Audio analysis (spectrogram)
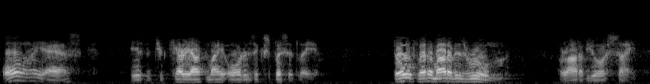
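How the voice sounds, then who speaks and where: An actor playing a grave, controlling gentleman in a 1940s radio horror drama, speaking with formal, solemn command and a husky voice. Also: medium pitch, animated, fairly quick. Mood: firm, commanding. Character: grave, controlling gentleman guarding his deranged brother. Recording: tinny, band-limited old radio recording.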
